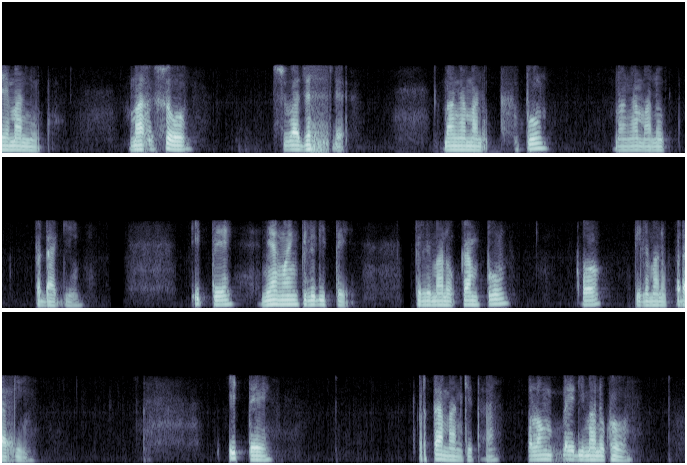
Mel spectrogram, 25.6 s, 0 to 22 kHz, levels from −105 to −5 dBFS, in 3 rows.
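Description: Throughout the speech, G.729 coding at 8 kbit/s is plainly audible. The voice is rebuilt from a vocal tract filter and sparse pulses, so it sounds rough and synthetic. On a spectrogram, nothing appears above 4 kHz and the harmonics look smeared.

VoIP packet loss concealed by the speech codec occurs at 1.75, 3.87, 6.26 (after "manga manuk"), 9.89, 11.66, 13.62 (before "pili manuk kampung"), 17.14 (after "ko pili manuk") and 23.95 s. At each one the decoder stretches the last pitch and filter into a fading buzzy tone or coloured noise. The gaps run from 40 to 220 ms, which suggests runs of 20 ms packets. In the waveform they show as decaying, repetitive stretches followed by a weak recovery.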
